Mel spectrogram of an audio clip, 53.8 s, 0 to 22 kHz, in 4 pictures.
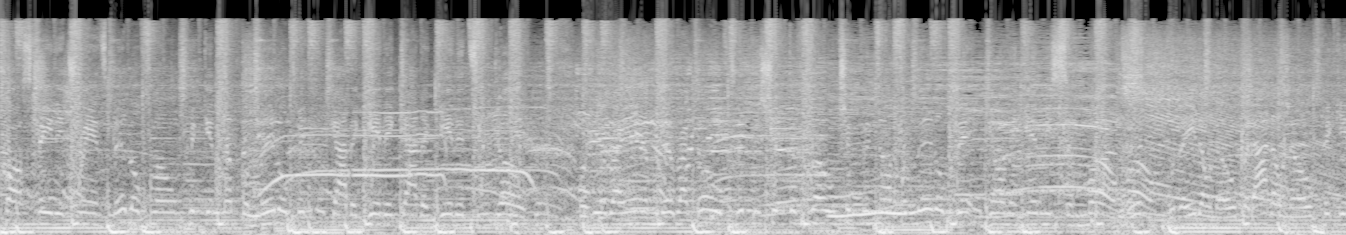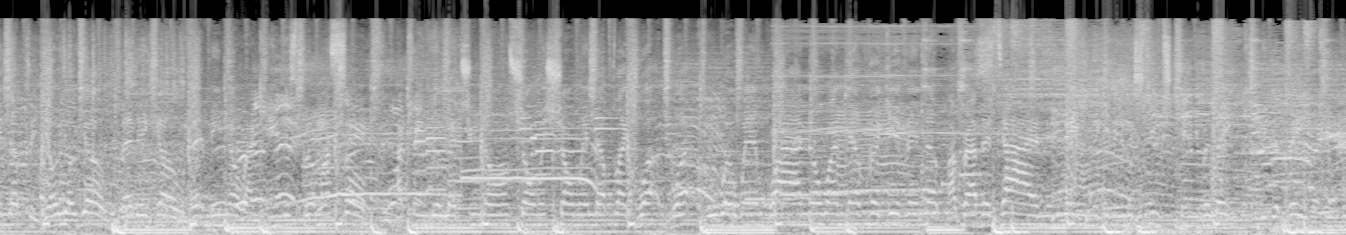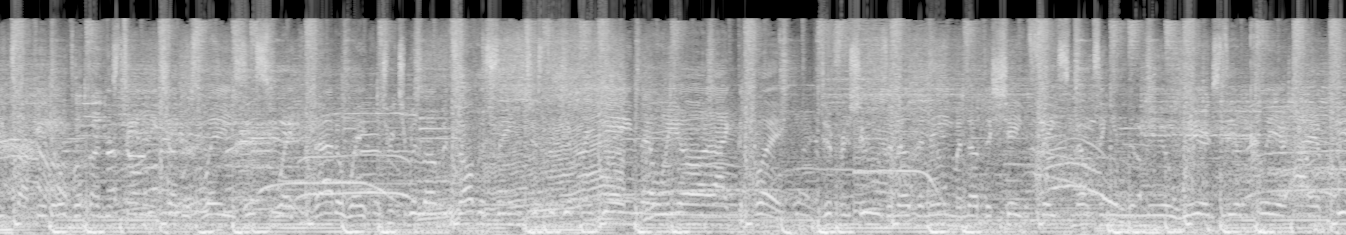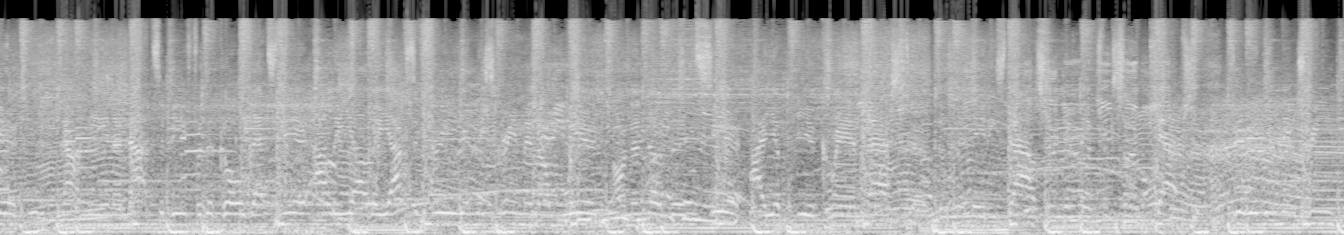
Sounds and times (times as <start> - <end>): Music: 0.0 - 53.8
Speech: 0.0 - 53.8.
